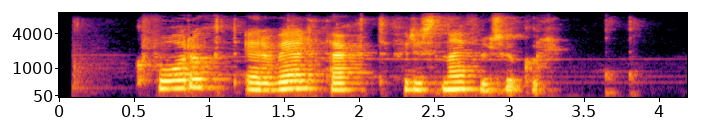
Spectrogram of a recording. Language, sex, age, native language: Icelandic, female, 30-39, Icelandic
